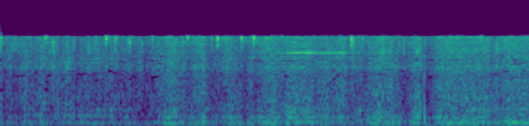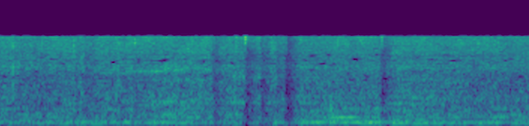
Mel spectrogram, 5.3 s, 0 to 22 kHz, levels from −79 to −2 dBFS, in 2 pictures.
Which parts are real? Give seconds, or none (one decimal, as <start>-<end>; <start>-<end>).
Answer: 0.0-5.3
